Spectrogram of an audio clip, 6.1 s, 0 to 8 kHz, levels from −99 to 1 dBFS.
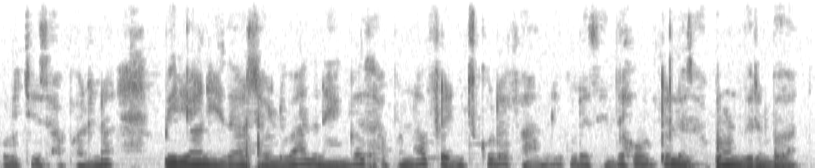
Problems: low volume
